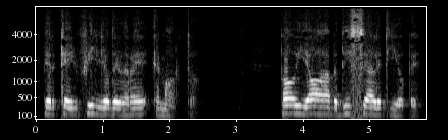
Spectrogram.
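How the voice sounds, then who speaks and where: A man giving a measured, solemn scripture reading with long pauses between phrases. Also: medium pitch, husky. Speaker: scripture reader.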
